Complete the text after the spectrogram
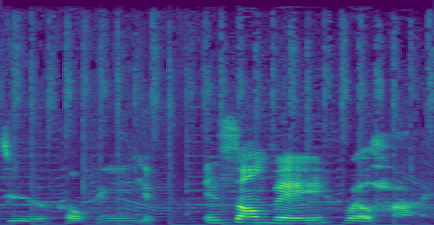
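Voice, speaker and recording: A woman with a fairly low pitch speaks with music in the background. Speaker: gaming commentator. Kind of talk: casual gameplay commentary.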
